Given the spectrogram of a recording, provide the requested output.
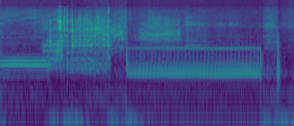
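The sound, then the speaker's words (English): Rotary phone dialing, with short tones and clattery bursts followed by a steady buzzing phone tone held for about two seconds. Fairly loud, with no talking. “Why did it make a rotary phone sound?”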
